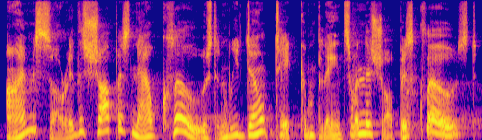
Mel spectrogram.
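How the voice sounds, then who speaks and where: A man performs an elderly storybook toy maker with a high, lilting, gravelly voice. He is clipped and courteous, a stern but kindly old gentleman. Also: wildly swooping pitch, unhurried, heavily acted. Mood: curt. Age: older. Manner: clipped, formally polite.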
